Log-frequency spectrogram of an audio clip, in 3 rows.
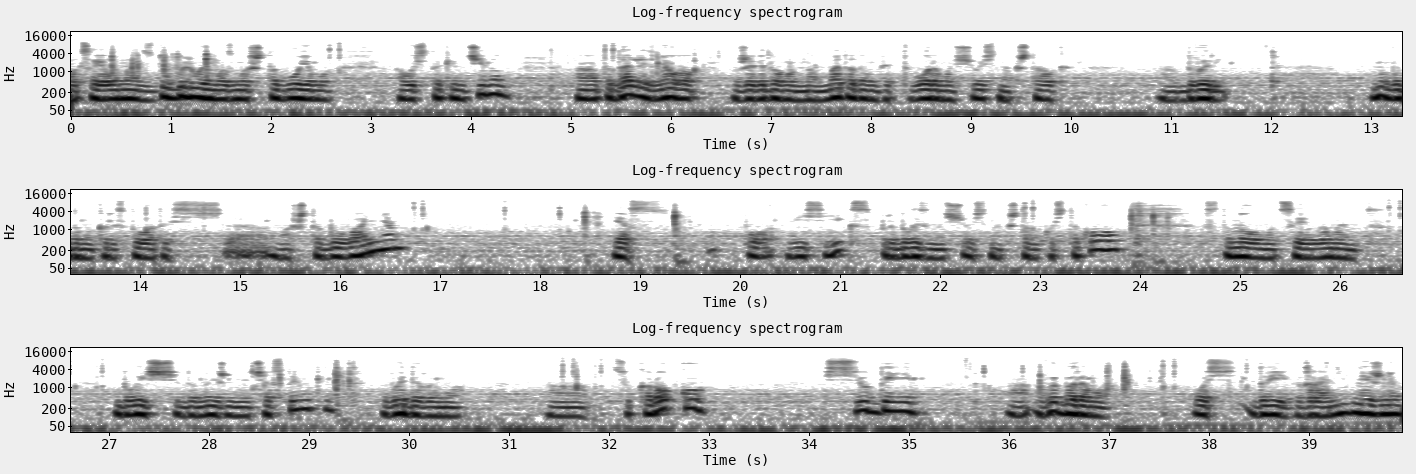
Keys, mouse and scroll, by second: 1.0 shift+d, 14.2-17.2 middle drag, 17.7 middle click, 18.5 s, 24.0 g, 27.0-29.3 middle drag, 29.3 e, 32.0-35.0 middle drag, 36.2-37.6 middle drag, 37.6 shift+click, 38.4-39.9 middle drag.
